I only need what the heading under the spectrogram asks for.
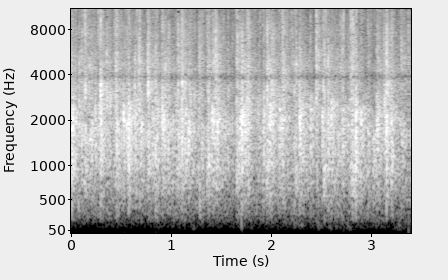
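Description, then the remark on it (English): A comedy show audience at an International Comedy Festival applauds itself for coming out, many hands clapping in a dense, continuous patter at an even, fairly loud level throughout, with no voices standing out. “And give yourselves a round of applause for coming out, supporting our show.”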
